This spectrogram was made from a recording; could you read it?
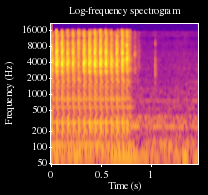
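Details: Fischer Panda 5K generator, cover off during service: quick, even ticking about sixteen per second for under a second, then cuts off cleanly; electric fuel pump operating normally.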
